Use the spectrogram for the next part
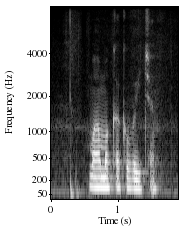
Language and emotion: Russian, neutral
